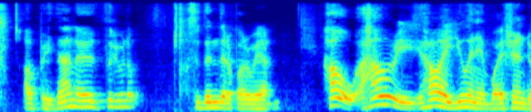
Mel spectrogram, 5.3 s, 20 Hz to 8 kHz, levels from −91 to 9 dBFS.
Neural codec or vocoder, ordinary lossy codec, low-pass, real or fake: codec, 16 kHz, 1 kbps, X-Codec, WavLM features, trained on Multilingual LibriSpeech; none; 7.2 kHz; fake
